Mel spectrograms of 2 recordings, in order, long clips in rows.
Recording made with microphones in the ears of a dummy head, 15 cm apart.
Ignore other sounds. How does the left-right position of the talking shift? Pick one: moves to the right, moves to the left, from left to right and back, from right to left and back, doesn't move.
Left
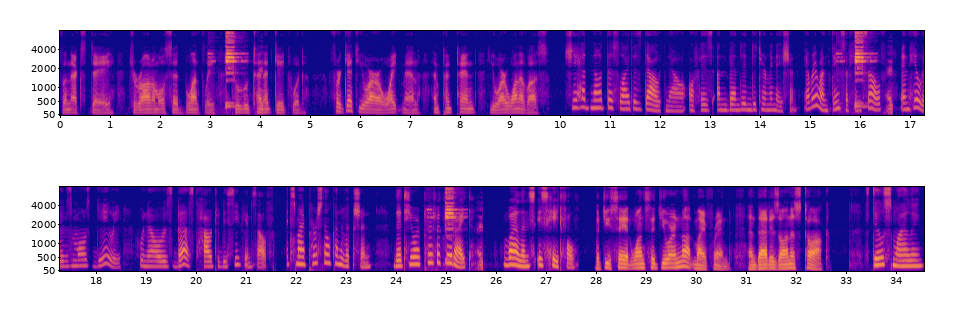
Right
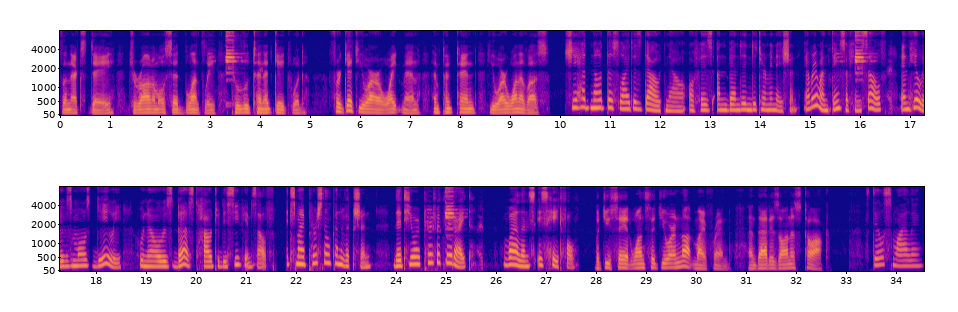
moves to the left.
